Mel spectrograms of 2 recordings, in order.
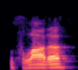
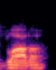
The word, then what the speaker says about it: Vlada: uh your kickstarter project vlada did we pronounce that right because sean and i were going over that it's like vlad vlad with an a yeah that's what i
